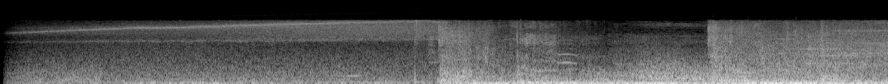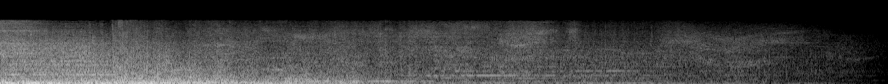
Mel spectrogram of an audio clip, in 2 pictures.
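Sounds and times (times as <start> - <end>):
airplane falling during takeoff: 3.3 - 17.2.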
